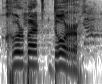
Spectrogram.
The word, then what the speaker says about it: Herbert Dörr: If you really want to be German, you say Herbert Dörr with a rolling R. Herbert Dörr.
